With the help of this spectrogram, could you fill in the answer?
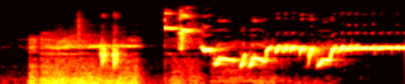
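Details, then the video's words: White-rumped shama singing to provoke a rival; a noisy rustling start, then sharp high whistles followed by a series of stepped whistled notes and a rapid repeated trill. "KICAUAN SUARA MURAI INI MEMANGGIL LAWAN"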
